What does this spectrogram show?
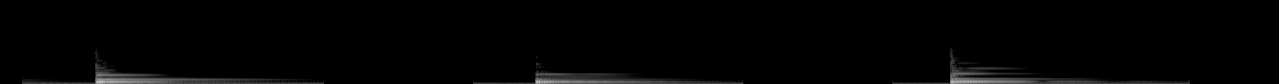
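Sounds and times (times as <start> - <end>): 
fortissimo double bass pizzicato on the D string: 0.8 - 3.2, 5.3 - 7.4, 9.4 - 11.9.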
